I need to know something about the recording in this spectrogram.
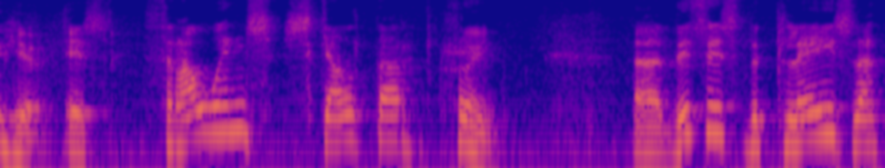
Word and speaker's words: Þráinsskjaldarhraun: So you say Þráinsskjaldarhraun.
